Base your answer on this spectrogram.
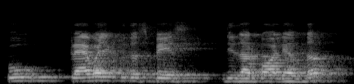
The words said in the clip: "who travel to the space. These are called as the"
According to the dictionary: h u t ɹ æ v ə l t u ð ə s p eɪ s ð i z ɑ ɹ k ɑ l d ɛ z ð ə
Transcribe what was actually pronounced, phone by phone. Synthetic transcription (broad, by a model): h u t ɹ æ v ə l t u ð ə s p eɪ s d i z ɑ ɹ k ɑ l ɛ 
